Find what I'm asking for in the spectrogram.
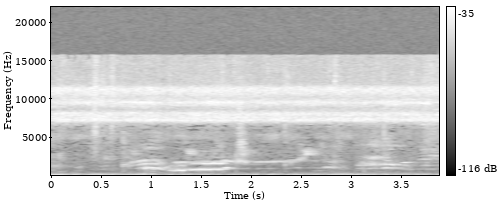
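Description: A young Texas gamefowl hen clucks and gives faint crowing calls outdoors, soft and a little distant over a steady background hum and rustle.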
